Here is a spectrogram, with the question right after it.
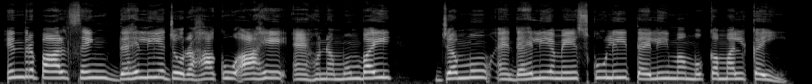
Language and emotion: Sindhi, neutral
